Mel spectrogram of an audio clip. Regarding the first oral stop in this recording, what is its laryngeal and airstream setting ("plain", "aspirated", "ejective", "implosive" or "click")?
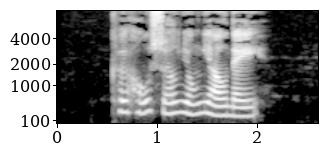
aspirated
